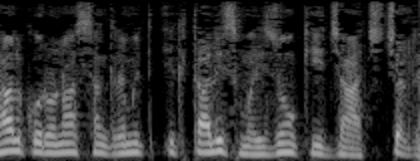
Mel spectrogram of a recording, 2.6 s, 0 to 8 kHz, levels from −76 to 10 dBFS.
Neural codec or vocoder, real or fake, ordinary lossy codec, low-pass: none; real; none; none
